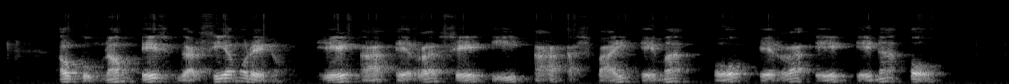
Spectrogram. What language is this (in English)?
Catalan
